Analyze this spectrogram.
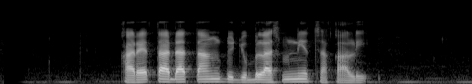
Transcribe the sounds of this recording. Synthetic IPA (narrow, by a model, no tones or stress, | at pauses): kaɾet̪adat̪aŋt̪ud͡ʒuhbəlasmənɪt̪̚səka̰li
